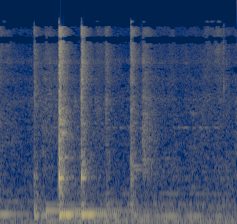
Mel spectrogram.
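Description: A set of tuned bamboo tubes of graded length, struck over their open ends with a beater: about four hollow strikes, each giving a low note that rings on briefly.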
